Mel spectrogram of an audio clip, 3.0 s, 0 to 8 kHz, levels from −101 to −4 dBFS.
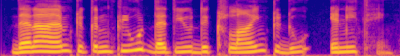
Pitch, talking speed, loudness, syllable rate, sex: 250 Hz, 220 wpm, -18 LUFS, 6.4 syllables/s, female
